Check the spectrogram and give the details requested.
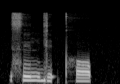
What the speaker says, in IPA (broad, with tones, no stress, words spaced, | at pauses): sẽ˧nɡe˨ʔpʰɔ˨p̚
